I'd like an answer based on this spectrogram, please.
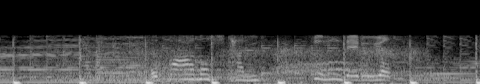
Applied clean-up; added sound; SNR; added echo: none; Breathing + Growling; 10 dB; none.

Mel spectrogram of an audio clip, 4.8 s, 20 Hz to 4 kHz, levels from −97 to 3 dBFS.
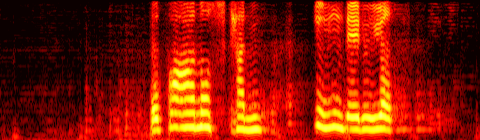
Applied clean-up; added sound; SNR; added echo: neural mask model DeepFilterNet 3.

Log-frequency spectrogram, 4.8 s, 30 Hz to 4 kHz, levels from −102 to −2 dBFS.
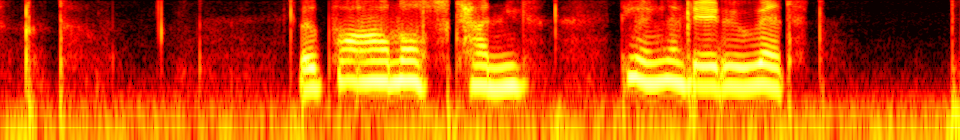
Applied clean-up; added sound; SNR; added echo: neural diffusion model UNIVERSE++.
